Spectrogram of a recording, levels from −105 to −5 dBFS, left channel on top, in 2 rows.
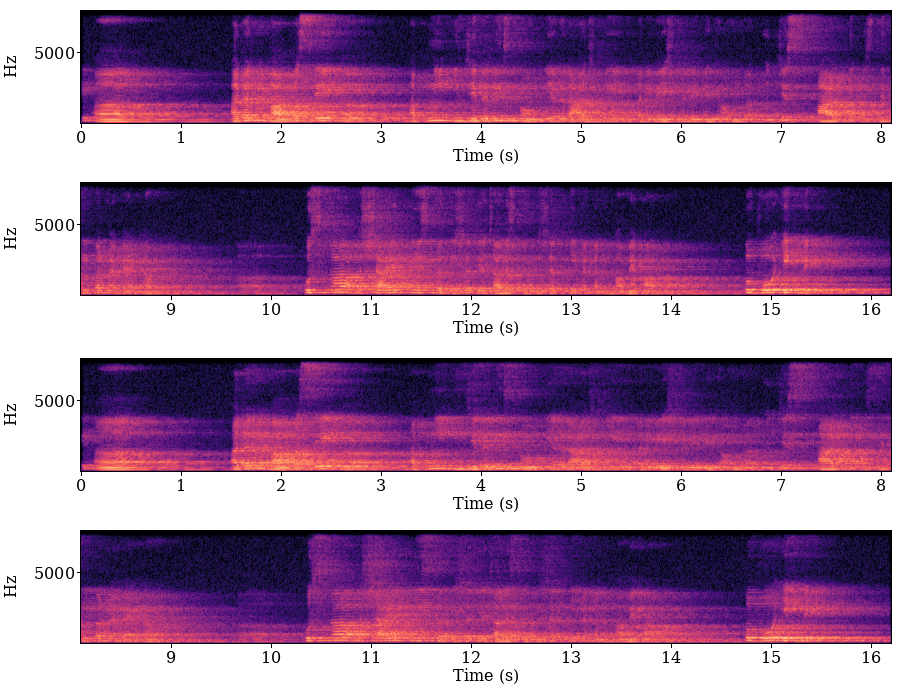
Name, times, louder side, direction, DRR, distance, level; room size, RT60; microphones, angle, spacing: voice 1, 0.1-0.5 1.5-2.9 3.3-7.6 8.1-8.8 9.6-14.2 14.7-15.4, equal, 45° left, -2 dB, 1.2 m, -27 dB
10.0 x 9.7 x 3.9 m, 2.7 s
head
